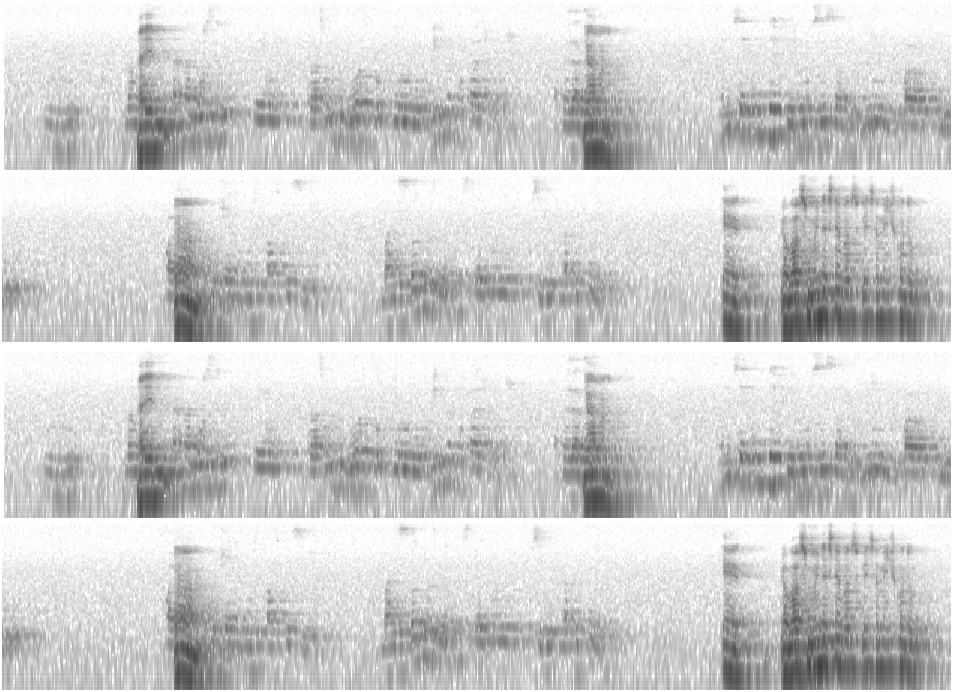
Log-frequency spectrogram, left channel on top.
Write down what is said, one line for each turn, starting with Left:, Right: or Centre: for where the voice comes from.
Right: Uhum. Não, mas
Left: Aí.
Right: cada música tem um... Elas são muito boas porque o ritmo é contagiante, apesar de
Left: Aham.
Right: ser tipo. Eu não sei como define, não sei se é um indie, qual é o, qual
Left: Aham.
Right: é o gênero musical específico. Mas todas as letras têm um, um significado muito bonito.
Left: É, eu gosto muito desse negócio, principalmente quando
